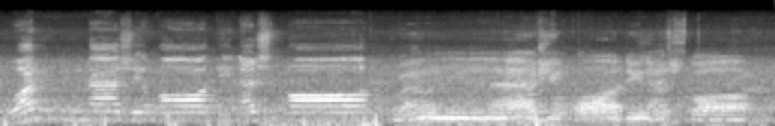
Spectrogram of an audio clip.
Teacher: اب طا موٹا ہے اور تا باریک ہے، ان دونوں میں فرق واضح کرنے کے لیے آپ کو دہرائی کی ضرورت ہے۔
